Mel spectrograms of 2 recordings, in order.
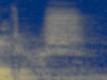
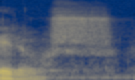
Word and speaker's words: Eros: adefa de esa manera empieza por sílaba tónica es una palabra llana eros es una vocal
